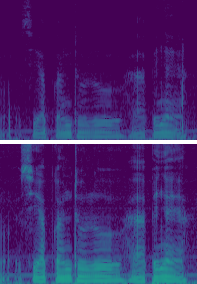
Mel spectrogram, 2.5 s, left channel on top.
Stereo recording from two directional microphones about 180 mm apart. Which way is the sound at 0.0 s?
35° right (ahead or behind).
